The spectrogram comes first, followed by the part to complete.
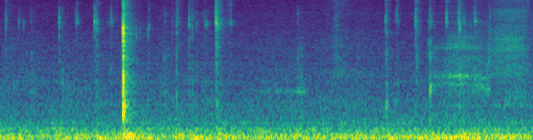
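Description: Typing on a computer keyboard: a few faint, scattered keystrokes, one louder than the rest about a second in.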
